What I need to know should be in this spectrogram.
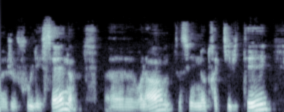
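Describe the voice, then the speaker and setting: Dry and close with no echo, a man speaks at a very slow pace. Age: 50s. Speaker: mental coach for athletes. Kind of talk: interview. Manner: hesitant, repeats words.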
